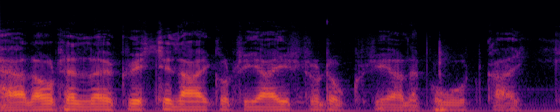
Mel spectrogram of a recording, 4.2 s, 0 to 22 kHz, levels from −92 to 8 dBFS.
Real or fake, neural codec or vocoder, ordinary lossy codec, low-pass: real; none; none; 19.8 kHz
